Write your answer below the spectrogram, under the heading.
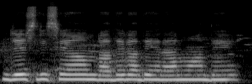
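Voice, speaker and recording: Woman, live-stream host, casual chat, repeated devotional greetings, phone mic, slightly high pitch. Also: monotone, moderate pace, warm tone, faint music behind.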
